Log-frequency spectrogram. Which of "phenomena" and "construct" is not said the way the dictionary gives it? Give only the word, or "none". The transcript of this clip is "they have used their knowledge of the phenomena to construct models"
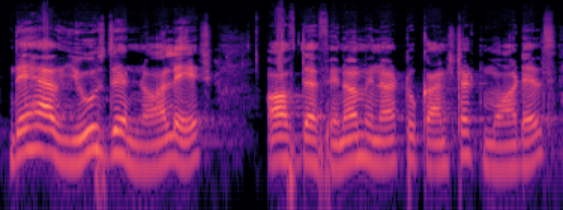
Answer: none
